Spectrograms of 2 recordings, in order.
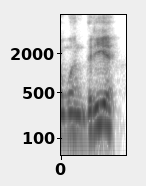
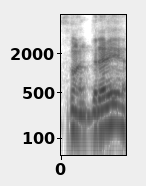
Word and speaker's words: Wandria: O nome dela, na verdade, é Wandria, que aqui no Brasil ficou Vandréia, né? Que é mais fácil. Sim. Mas o Google sabe pronunciar direitinho.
